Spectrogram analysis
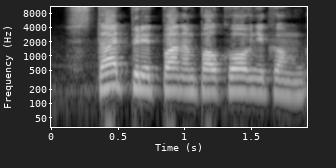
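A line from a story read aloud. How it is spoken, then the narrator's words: Loud barked shout. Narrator (Russian): гаркнул Исаул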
